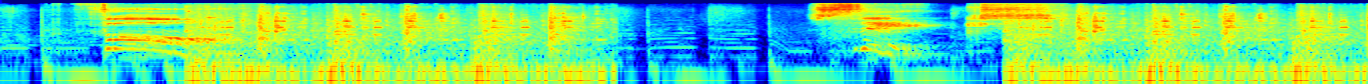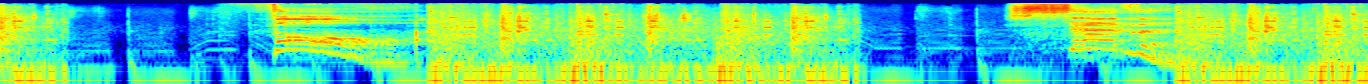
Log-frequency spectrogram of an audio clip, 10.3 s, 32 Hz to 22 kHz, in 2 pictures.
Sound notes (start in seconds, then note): 0.8 heavy mechanical gears turning; 3.8 heavy mechanical gears turning; 6.8 heavy mechanical gears turning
